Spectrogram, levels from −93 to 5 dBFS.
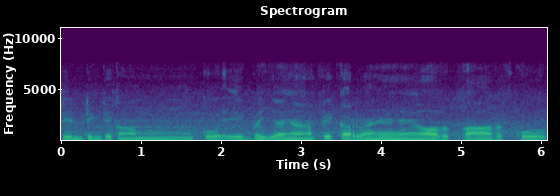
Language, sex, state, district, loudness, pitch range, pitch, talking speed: Hindi, male, Uttar Pradesh, Budaun, -31 LUFS, 130-140 Hz, 135 Hz, 150 wpm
